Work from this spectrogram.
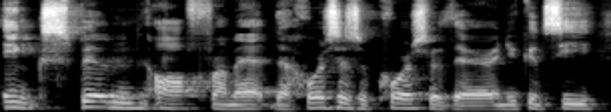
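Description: A man giving an informal, enthusiastic talk about artworks in a museum room, growing hushed and solemn at the tragic pieces. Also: mid-range voice, a little slow. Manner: enthusiastic, conversational, drops his voice for solemn works. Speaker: museum guide presenting artworks. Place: museum gallery room, indoors.

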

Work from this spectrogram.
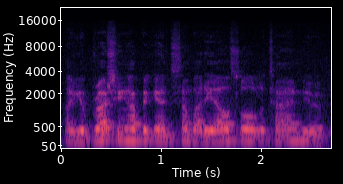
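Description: A man in his sixties explaining things as a television interview guest, in a halting, measured way. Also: mid-range voice, fairly even intonation, a little mellow, recorded from a distance, low-quality recording. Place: indoor TV studio, green screen.

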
